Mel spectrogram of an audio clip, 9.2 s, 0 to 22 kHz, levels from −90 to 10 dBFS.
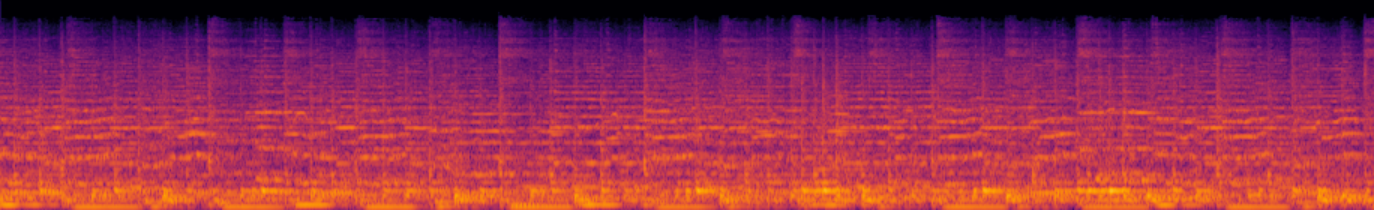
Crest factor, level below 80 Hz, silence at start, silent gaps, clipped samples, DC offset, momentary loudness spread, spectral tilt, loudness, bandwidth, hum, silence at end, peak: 14 dB; -28 dBFS; 0 s; none; under 0.1%; under 0.1%; 4 LU; -5.5 dB/octave; -16 LUFS; 14.5 kHz; none; 0 s; 0 dBFS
